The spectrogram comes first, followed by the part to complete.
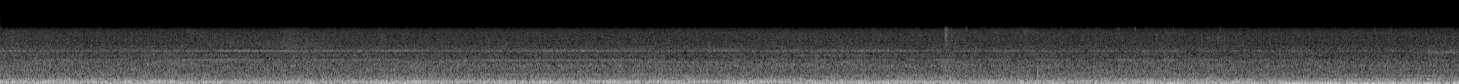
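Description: Steady low rumbling background noise with no clear events.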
